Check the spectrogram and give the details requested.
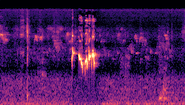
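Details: White-eared bulbul singing one brief, rich, bubbling phrase of several quick warbled notes in the middle of a quiet stretch with steady low background noise.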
